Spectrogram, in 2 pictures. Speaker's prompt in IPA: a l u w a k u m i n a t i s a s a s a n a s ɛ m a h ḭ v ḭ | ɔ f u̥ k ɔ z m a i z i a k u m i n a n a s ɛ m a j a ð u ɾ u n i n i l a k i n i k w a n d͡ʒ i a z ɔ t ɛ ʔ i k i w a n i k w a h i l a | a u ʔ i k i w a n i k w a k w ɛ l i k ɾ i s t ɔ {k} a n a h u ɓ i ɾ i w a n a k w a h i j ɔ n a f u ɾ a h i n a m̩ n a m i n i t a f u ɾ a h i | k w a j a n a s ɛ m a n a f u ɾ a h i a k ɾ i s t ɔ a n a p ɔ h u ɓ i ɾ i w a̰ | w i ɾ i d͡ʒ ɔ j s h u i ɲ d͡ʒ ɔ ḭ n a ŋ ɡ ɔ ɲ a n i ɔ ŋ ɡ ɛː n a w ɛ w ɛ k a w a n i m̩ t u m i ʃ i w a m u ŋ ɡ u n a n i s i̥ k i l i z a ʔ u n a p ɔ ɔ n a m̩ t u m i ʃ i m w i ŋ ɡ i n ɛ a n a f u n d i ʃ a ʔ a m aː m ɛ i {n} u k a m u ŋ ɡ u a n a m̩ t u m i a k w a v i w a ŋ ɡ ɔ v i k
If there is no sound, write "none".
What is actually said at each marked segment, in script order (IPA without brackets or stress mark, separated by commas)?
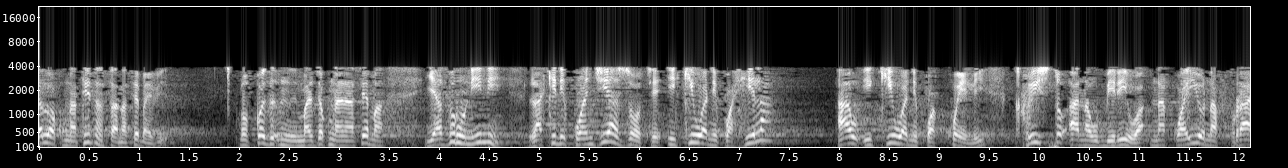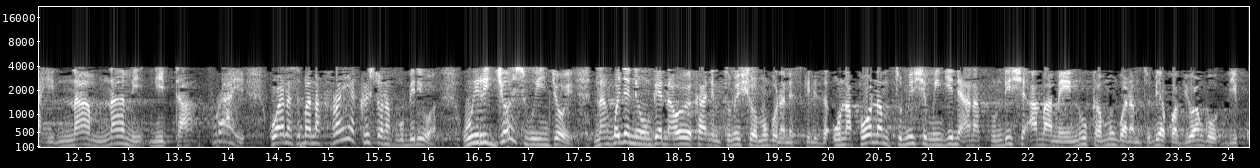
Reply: ʔ, n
